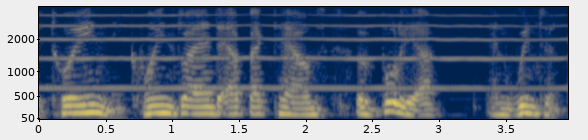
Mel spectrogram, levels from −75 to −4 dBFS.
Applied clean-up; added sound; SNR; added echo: none; Trumpet; 16 dB; reverberation time 0.2 s.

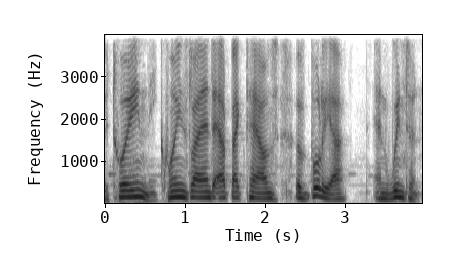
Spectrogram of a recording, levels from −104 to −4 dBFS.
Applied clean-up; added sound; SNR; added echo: none; none; none; none.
